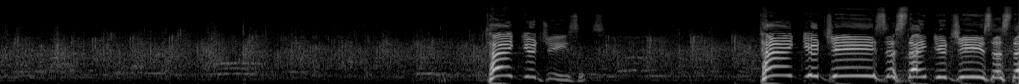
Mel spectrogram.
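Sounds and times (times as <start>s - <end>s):
audience clapping hands: 0.0s - 7.7s
speech: 4.9s - 6.2s, 8.0s - 10.1s.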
